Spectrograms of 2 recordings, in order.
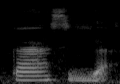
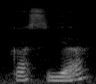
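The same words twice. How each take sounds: First: "Cassia" slowly, ka-si-a; single S demo. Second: Said in the usual way. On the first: Shown as a demonstration. Teacher modelling the reading, "Cassia" in slow syllables. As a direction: draw out "Cassia" with one s. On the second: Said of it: "dibaca Cassia".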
